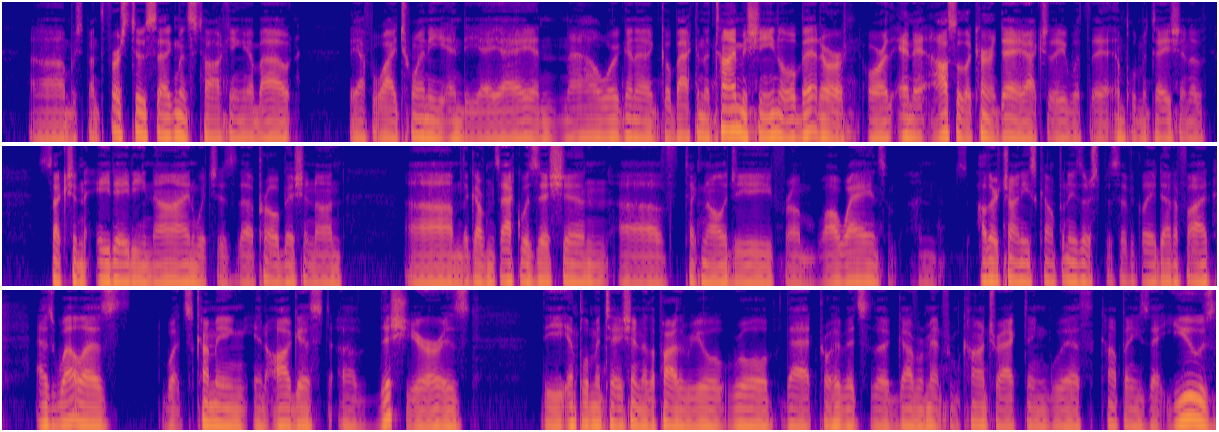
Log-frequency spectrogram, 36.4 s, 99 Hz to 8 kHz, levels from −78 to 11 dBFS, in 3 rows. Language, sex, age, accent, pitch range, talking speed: English, male, 50-69, American, 90-105 Hz, 155 wpm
